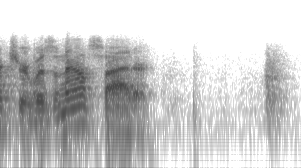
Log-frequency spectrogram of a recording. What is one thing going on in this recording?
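A man speaks briefly and firmly nearby.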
